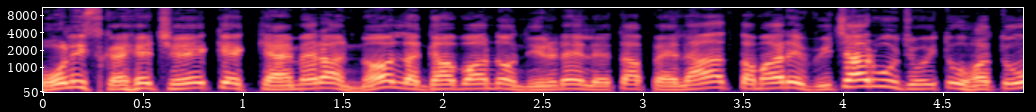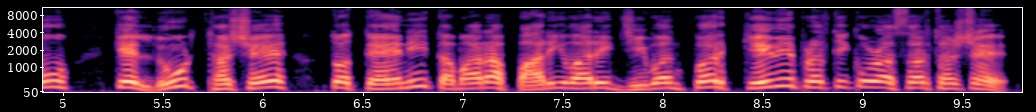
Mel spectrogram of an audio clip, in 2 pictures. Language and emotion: Gujarati, angry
